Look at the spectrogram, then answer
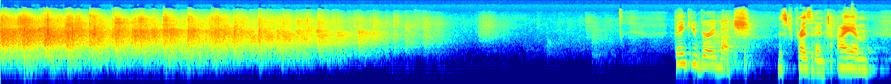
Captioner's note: applause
